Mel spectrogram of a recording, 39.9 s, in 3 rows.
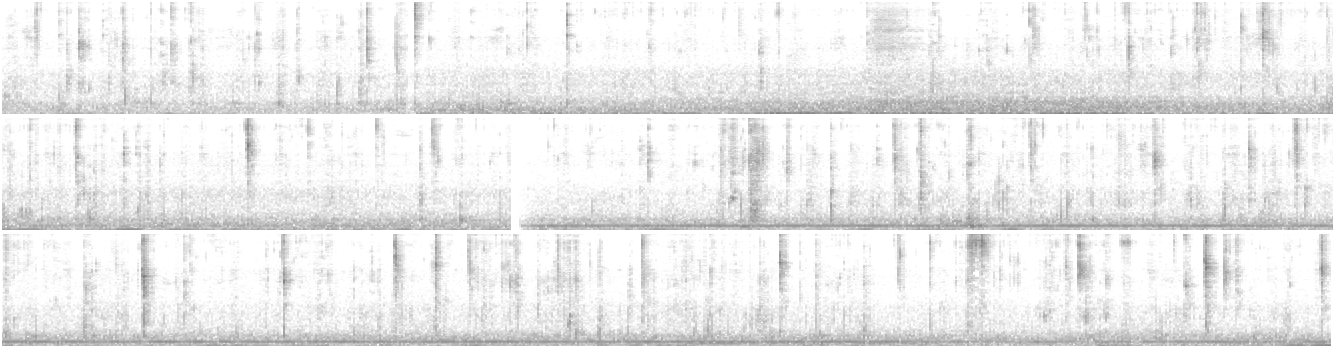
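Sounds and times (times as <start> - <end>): wet chewing mouth sounds: 0.0 - 39.9
low hum: 4.1 - 20.5.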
